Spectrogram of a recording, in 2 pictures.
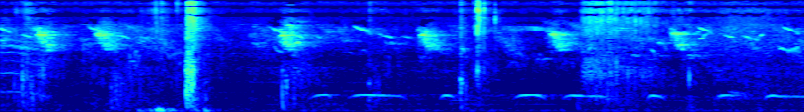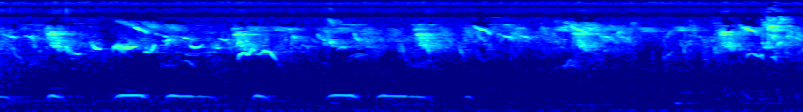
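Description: Several birds singing outdoors, with high chirps and twitters throughout and a lower, arching call repeated about three times a second from about two seconds in until about nine seconds. A low thump about a second in.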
